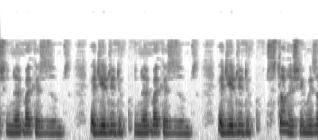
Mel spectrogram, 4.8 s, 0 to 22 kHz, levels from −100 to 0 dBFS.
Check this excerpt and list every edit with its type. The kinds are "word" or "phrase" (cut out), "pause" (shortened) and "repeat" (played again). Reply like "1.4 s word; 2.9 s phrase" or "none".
2.0 s repeat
